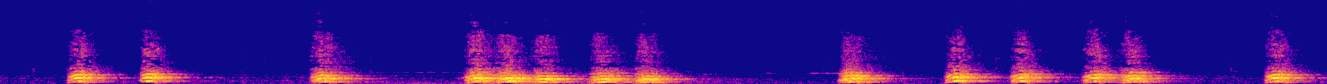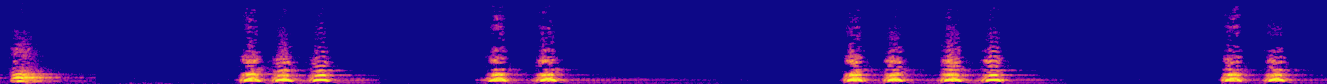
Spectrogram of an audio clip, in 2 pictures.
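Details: Angry barking dog giving loud, clipped barks in irregular clusters of two to four, some rapid volleys, with brief silences between bursts throughout.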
